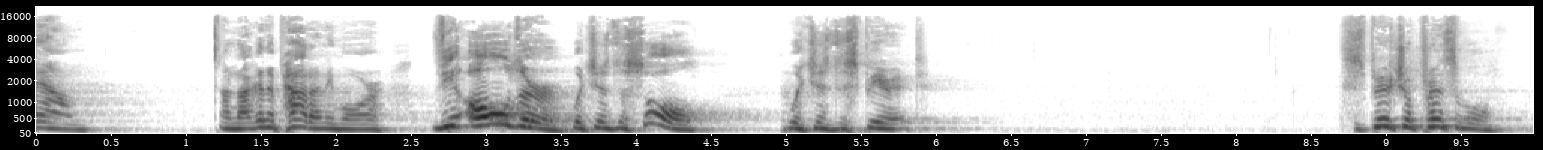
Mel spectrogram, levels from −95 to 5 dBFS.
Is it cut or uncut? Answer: cut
